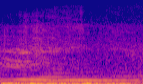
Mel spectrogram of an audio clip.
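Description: A Caterham race car's engine drones steadily while a sustained tyre squeal cuts through as it works the final corner at Castle Combe circuit, loud and fairly close.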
